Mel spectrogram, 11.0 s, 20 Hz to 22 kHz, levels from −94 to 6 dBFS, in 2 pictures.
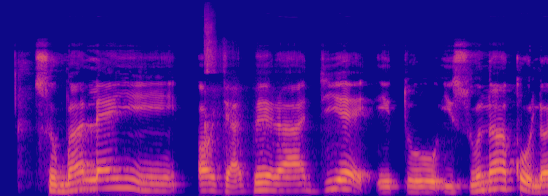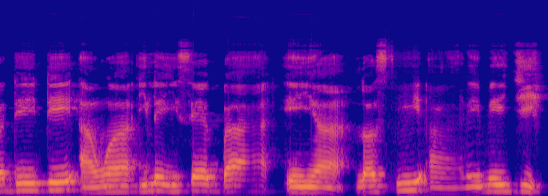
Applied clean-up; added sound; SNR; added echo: neural mask model DeepFilterNet 3.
